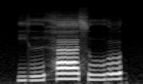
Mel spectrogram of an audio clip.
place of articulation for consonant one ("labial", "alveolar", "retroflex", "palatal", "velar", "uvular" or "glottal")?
palatal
